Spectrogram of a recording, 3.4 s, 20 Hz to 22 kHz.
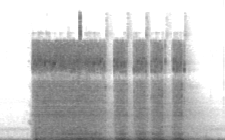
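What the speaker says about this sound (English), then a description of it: "We've got a couple holes we need to drill out." Power drill boring holes while fitting splash guards to a 2020+ fourth-generation Toyota Highlander, a close, loud high-pitched whir starting abruptly, then pulsing in three short bursts as the bit bites.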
